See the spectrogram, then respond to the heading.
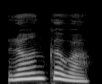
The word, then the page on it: ರಾಂಕವ: kannada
